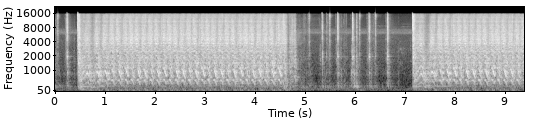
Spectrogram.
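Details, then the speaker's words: 1985 Ford F-150 with the 300 straight-six at 240k miles, first crank after a cam gear replacement: steady fast starter cranking, two tries, never fires. It cranks but won't start, so spark is checked next. "hmm doing much of what it did when i first got the thing home not start"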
